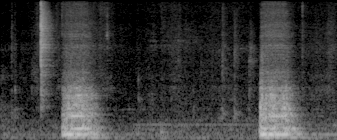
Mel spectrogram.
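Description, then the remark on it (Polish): A bread machine starts mixing dough after its start button is pressed: a sharp click, then two short bursts of low, humming motor churning about two seconds apart, fairly loud, with quiet mechanical rumble between them. “W tym momencie cały chleb już mam e, nastawiony do pieczenia i klikam tylko przycisk start i w tym momencie zaczyna się mieszanie ciasta.”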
